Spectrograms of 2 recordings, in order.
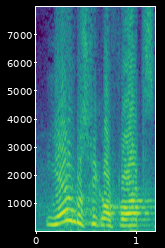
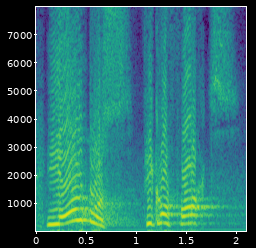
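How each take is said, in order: First: Said in the usual way. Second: Ambos stretched slowly and leaned on; slow weighty "E ambos ficam fortes"; slow emphatic. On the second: Shown as a demonstration. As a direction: land "ambos" slowly, a little higher.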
